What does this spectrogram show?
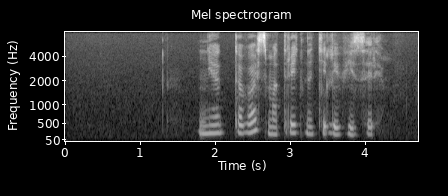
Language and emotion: Russian, sad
